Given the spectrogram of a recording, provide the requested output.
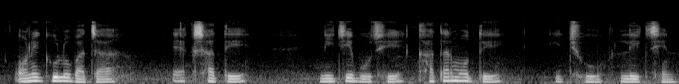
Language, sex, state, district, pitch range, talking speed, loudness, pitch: Bengali, male, West Bengal, Alipurduar, 120-150 Hz, 80 wpm, -18 LUFS, 130 Hz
